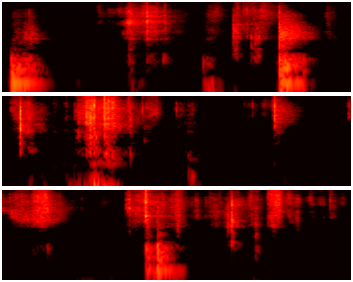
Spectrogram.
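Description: Steel scissors snipping stiff green marbled paper, with the cut pieces handled and dropped onto a pile on a wooden table: an irregular series of short, crisp cuts and papery rustles with gaps between them.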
